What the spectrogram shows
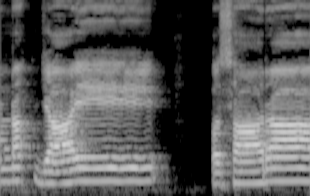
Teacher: ਨ ਨਨਾ ਮੁਕਤਾ ਆ ਇਹਨੂੰ ਨਾ ਨਹੀਂ ਕਹਿਣਾ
